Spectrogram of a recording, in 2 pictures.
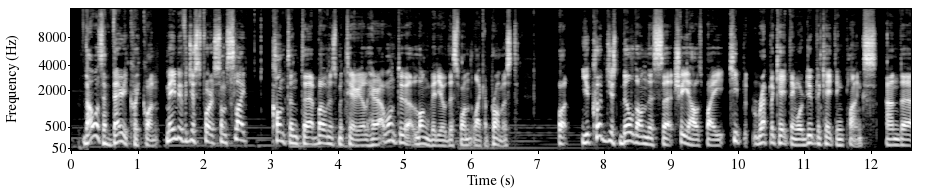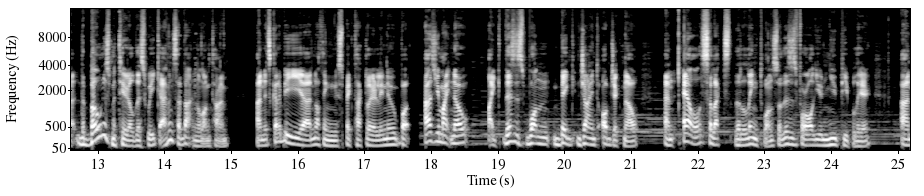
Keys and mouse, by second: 1.4-1.8 middle drag, 2.0 Tab, 2.8 Tab, 3.6 middle drag, 4.0 middle click, 7.4 middle click, 8.9 click, 10.4-11.7 middle drag, 15.2 click, 21.4 l, 24.9 middle click.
